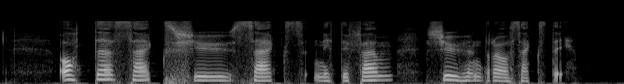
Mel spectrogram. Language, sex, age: Norwegian, female, 24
